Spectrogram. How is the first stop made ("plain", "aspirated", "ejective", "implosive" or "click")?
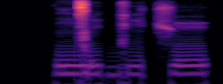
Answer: click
